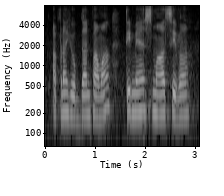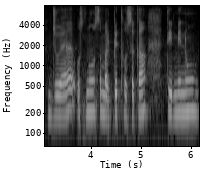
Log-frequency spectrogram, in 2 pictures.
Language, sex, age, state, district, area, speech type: Punjabi, female, 30-45, Punjab, Rupnagar, urban, spontaneous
